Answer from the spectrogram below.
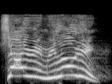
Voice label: US inform reloading, battlechatter, english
